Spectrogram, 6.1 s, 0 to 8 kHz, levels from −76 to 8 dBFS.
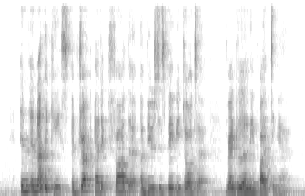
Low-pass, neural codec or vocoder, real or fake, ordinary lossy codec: none; codec, 16 kHz, 16 kbps, FreqCodec, smaller model; fake; none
